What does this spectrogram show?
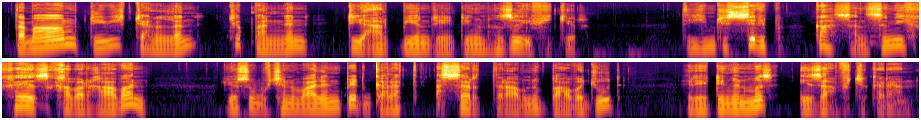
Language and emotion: Kashmiri, disgusted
